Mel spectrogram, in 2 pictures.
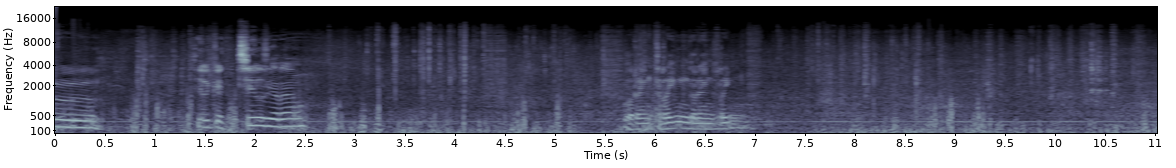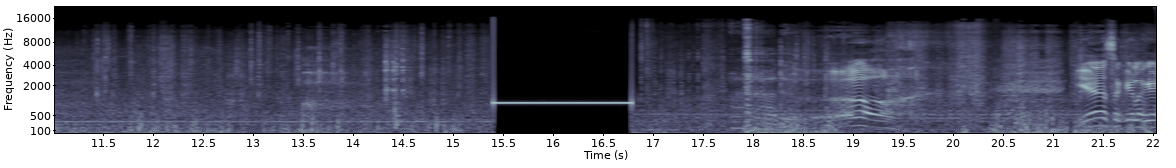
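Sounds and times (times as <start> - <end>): wind buffeting microphone: 0.0 - 15.4, 16.8 - 22.0
steady hum: 0.0 - 15.6, 16.8 - 22.0
censor bleep: 15.4 - 16.8.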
